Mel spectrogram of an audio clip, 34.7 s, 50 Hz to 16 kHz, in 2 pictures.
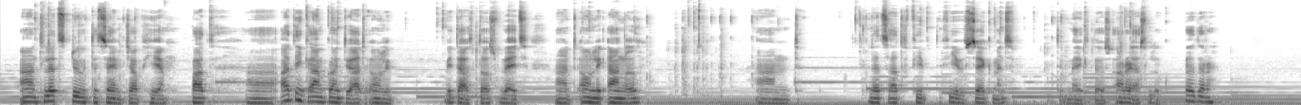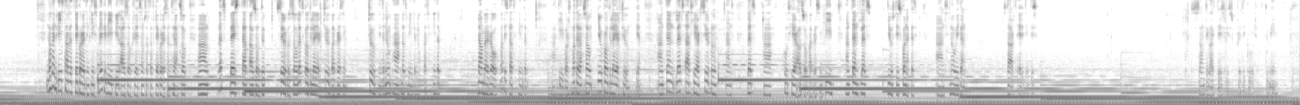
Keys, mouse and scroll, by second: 1.0-5.8 right drag, 5.8 click, 6.3-12.3 middle drag, 7.7-9.4 drag, 8.8 a, 9.4 ctrl+s, 12.3-15.2 drag, 13.7 middle click, 13.9-15.2 right drag, 14.4 a, 14.6 a, 15.2 ctrl+s, 15.2-17.7 middle drag, 17.7 click, 18.0-22.4 middle drag, 18.8 ctrl+s, 19.1 right click, 21.6 2, 22.4 shift+c, 24.9 KP_7, 26.0 ctrl+s, 26.6 shift+a, 27.0 Tab, 27.3-28.4 right drag, 27.6 click, 28.2 v, 29.5 g, 30.0-31.3 middle drag, 30.1 r, 30.7 g, 31.7-33.6 typing, 33.9-34.6 middle drag, 34.4 right click.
